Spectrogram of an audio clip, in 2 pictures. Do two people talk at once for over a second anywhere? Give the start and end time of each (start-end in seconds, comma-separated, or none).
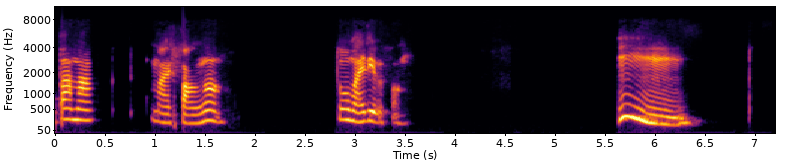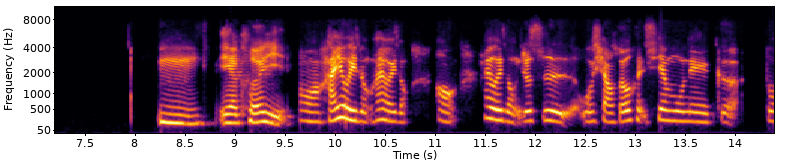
none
